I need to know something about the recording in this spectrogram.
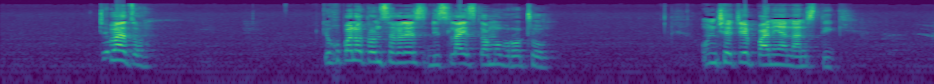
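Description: A young woman speaks calmly and softly close to a phone microphone, with long pauses.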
